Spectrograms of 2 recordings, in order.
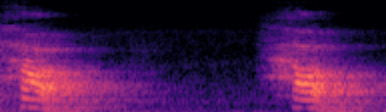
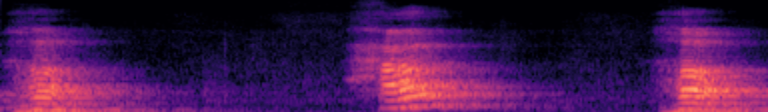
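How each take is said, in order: First: ہا said as a breathy ح from the throat. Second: ہا said as a light ہ from the chest. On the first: Teacher shows students the throat ha, breathy. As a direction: push ہا from the back of the throat. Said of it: "حلق سے آتی ہے". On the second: Teacher shows students the chest ha, light. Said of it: "اس کی آواز ہمیشہ سینے سے آتی ہے". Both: Shown as a demonstration.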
